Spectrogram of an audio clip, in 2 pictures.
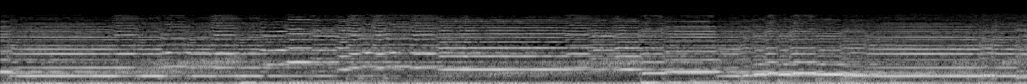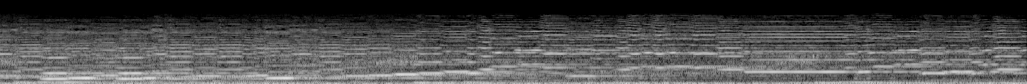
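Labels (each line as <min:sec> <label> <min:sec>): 0:00.0 A violin is playing a piece of music. 0:20.5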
